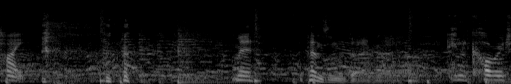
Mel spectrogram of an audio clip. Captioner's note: he laughs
